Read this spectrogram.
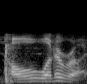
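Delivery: Animal's catchphrase. Retold or imitated. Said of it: "He says".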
